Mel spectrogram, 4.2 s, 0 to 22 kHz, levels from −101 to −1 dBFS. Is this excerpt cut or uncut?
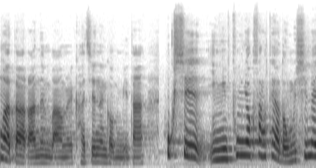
cut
